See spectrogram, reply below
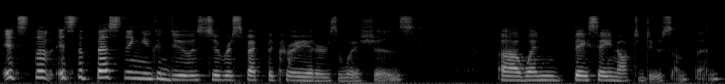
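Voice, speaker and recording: A woman with a medium-pitched voice and a slightly slow pace hosts a livestream discussion. She talks to her viewers in a chatty, emphatic way, repeating points to drive them home.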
